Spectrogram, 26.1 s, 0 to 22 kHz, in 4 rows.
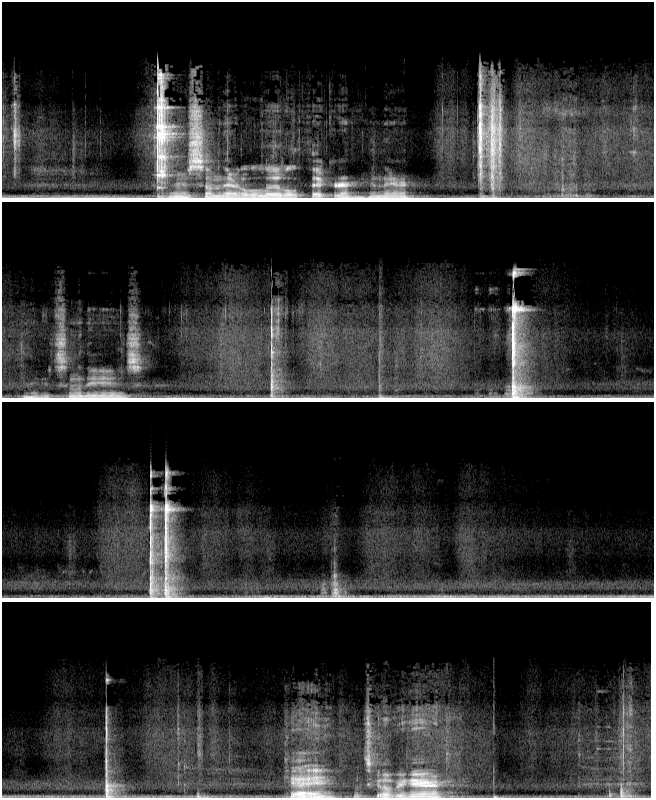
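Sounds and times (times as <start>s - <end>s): metal cutters clinking: 1.6s - 1.8s.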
